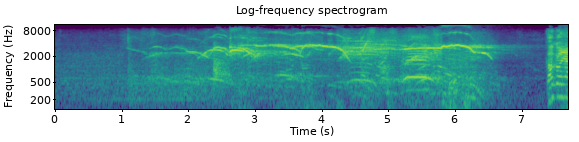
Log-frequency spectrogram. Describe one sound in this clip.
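A crowd whistles and shouts.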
